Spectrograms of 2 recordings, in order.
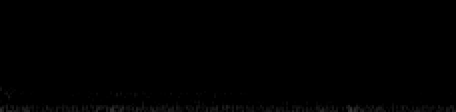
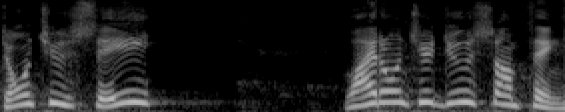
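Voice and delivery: high, pleading cry to God; pleading prophet; 10 semitones higher, 4 dB louder than usual. Retold or imitated. Preacher voicing Habakkuk pleading with God, high. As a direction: voice Habakkuk begging God to act. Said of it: "he's saying to God".

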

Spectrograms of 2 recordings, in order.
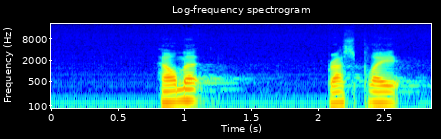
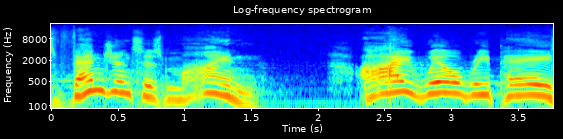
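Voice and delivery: slow, raised, emphatic preaching voice; solemn divine declaration; 7 semitones higher, 3 dB louder, much slower than usual. Acted. Preacher quoting God on vengeance to the congregation, solemn declaration. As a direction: proclaim it slowly and high, with authority.

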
